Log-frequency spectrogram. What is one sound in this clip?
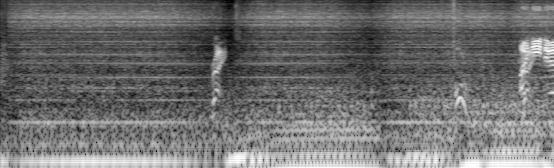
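A heavy vehicle engine rumbles low and steady.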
